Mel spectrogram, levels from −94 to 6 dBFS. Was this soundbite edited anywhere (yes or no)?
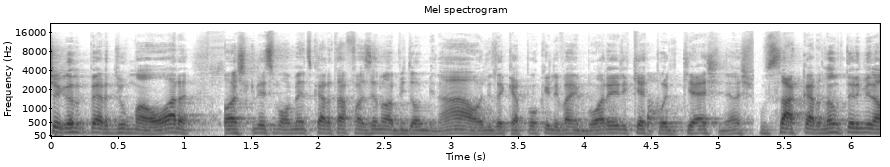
yes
